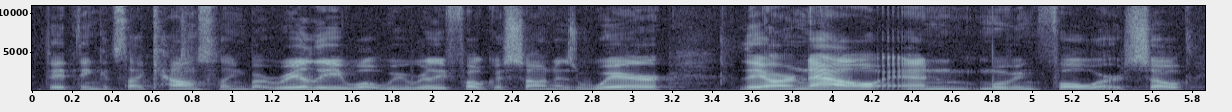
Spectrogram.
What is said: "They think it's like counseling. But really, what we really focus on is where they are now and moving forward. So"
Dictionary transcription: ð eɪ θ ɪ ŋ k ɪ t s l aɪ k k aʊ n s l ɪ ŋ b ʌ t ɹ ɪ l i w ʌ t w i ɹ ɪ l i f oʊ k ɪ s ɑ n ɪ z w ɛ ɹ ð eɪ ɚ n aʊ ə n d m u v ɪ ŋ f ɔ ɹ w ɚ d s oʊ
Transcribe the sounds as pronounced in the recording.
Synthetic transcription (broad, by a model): ð eɪ θ ɪ ŋ k ɪ t s l aɪ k k aʊ n s l ɪ ŋ b ʌ t ɹ ɪ l i w ʌ t w i ɹ ɪ l i f oʊ k ɪ s n ɪ z w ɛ ɹ ð eɪ ɚ n aʊ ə n m u v ɪ ŋ f ɔ ɹ w ɚ d s oʊ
